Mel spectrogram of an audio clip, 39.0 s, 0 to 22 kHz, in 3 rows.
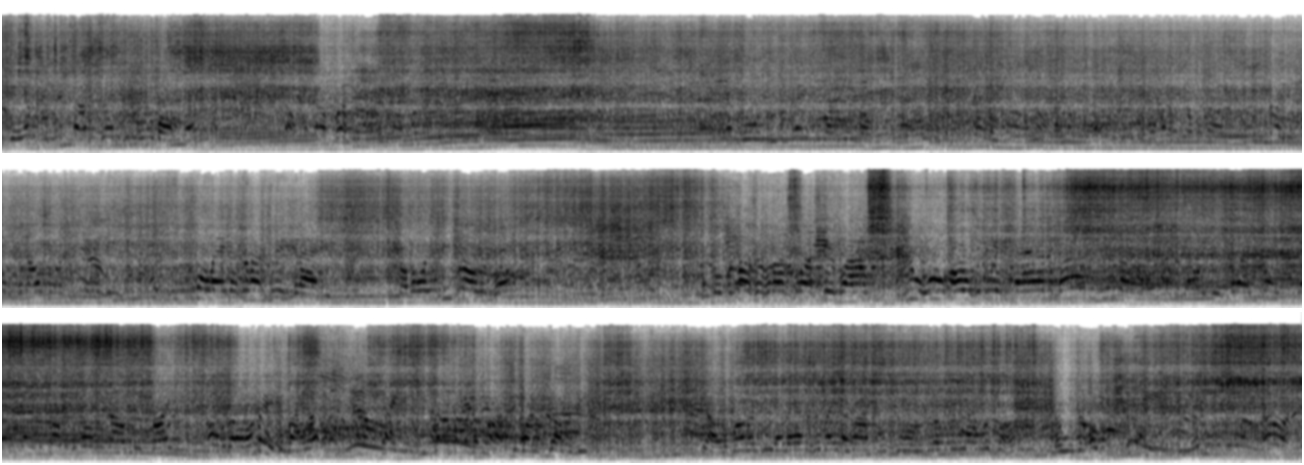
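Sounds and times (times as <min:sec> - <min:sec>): crowd voices: 0:00.0 - 0:39.0
racing car engines revving: 0:00.0 - 0:39.0.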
